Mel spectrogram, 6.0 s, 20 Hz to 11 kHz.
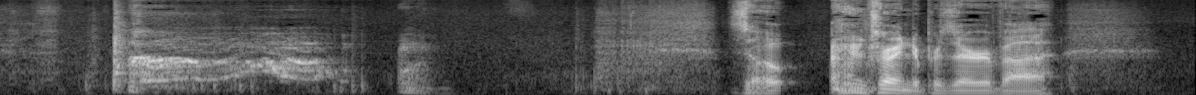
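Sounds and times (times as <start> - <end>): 
person coughing off the microphone during a live stream: 0.6 - 2.3
speech: 3.7 - 5.5.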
